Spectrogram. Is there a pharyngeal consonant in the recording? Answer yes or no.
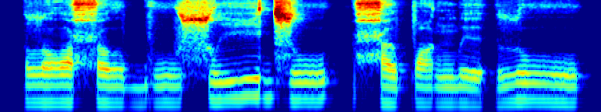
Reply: yes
